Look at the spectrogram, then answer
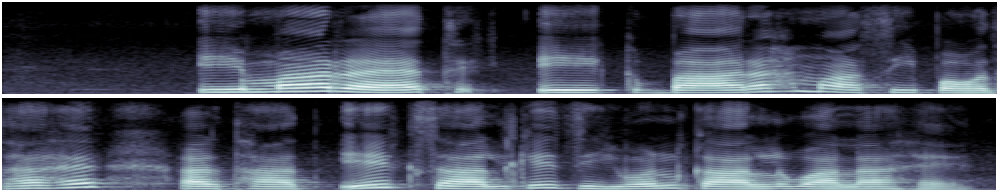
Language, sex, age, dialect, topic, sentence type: Hindi, female, 25-30, Garhwali, agriculture, statement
